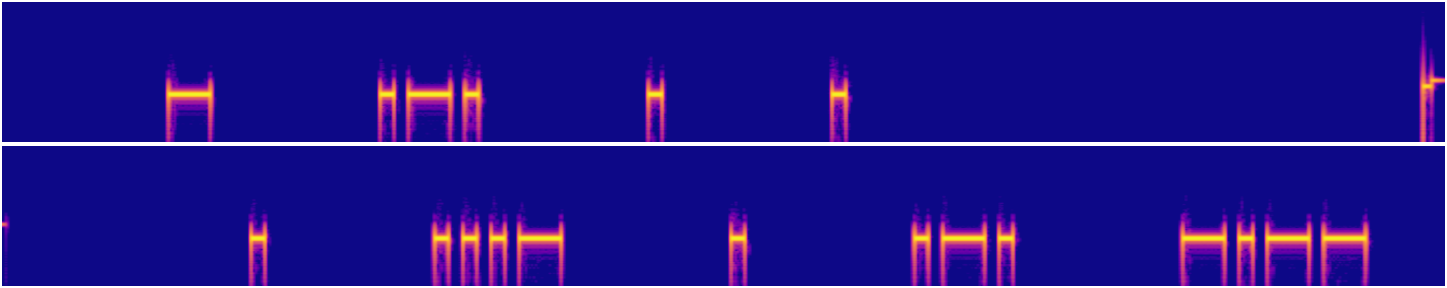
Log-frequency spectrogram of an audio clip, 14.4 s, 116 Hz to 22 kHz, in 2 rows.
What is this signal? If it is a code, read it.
Morse code, heard as a keyed tone, about 17 wpm, spaced as for 8 wpm, 700 Hz. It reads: TREE EVERY
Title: 4x Character Spacing - Top 300 Words - 17wpm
